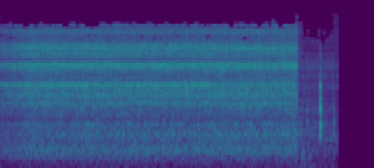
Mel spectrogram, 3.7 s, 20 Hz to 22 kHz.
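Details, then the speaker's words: Vehicle at −8 °C, first start of the new year, revved to redline and smoky, then shut off: a steady airy hiss continues for about three seconds after shutdown, then cuts out; source unknown. "uh oh something's hissing after it's been turned off"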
